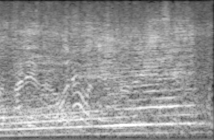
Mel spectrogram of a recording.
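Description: A passing vehicle accelerating, its engine or motor giving a steady whine that rises slowly in pitch, with faint voices alongside.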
